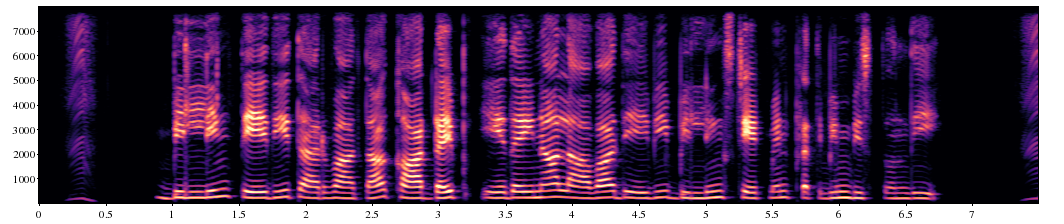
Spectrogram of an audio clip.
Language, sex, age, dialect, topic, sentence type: Telugu, female, 31-35, Central/Coastal, banking, statement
